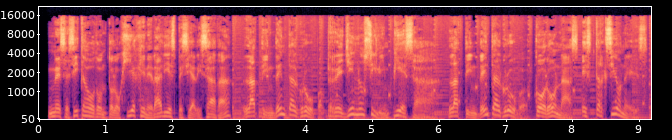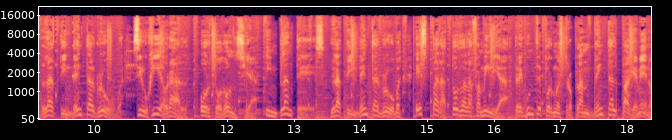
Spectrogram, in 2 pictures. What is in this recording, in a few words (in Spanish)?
Spot; Latin Dental Group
